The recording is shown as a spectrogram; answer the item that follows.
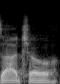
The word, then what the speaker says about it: Acho: My name is Acho. Acho is pronounced Nacho without the N or Macho without the M.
